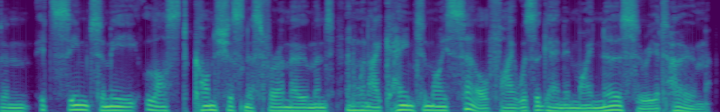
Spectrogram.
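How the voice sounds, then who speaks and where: A man voicing a languid, mysterious young lady in a gothic audiobook, husky and gravelly, with intimate, drawn-out phrasing. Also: sits low, darkish tone, dry recording, clean studio sound, voice pushed up, heavily acted.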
